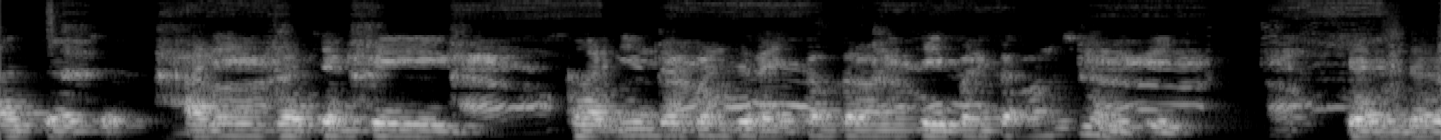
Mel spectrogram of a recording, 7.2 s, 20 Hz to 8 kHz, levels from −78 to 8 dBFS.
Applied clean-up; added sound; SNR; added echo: classical method WPE with log-MMSE.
